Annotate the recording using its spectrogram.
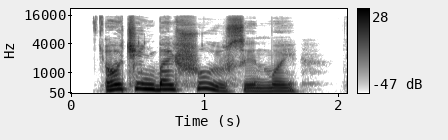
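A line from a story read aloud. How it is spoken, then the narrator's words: Unexpectedly soft old woman. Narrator (Russian): отвечала старуха таким мягким тоном, какого паж даже не ожидал от нее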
